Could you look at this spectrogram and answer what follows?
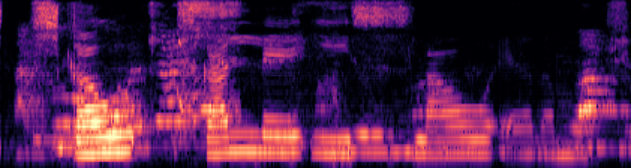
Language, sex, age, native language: Icelandic, female, 9, Icelandic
